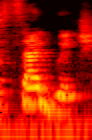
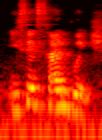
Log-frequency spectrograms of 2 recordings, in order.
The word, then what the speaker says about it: Sandwich: There's a city here called Sandwich. You don't say Sandwich. I don't even know what that would sound like, but you actually pronounce the W there. You say Sandwich, okay?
